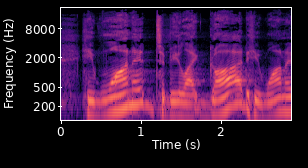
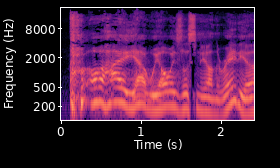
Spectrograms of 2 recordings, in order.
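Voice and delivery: gushing fan; 6 semitones higher, 5 dB louder, faster than usual. Retold or imitated. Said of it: "They go".

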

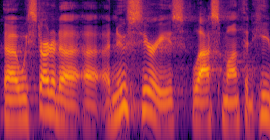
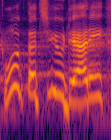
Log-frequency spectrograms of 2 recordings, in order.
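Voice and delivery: put-on high, sweet little-kid voice; imitating small child; 11 semitones higher than usual. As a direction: pipe up like a kid showing Daddy a drawing. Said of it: "and you're like".

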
